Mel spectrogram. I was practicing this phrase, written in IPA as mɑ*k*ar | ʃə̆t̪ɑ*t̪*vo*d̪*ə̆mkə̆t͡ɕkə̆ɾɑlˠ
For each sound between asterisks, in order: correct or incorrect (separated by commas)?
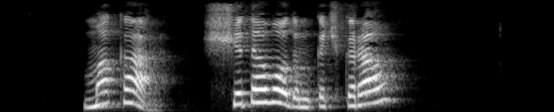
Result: correct, incorrect, correct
